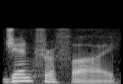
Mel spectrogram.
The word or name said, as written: gentrify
